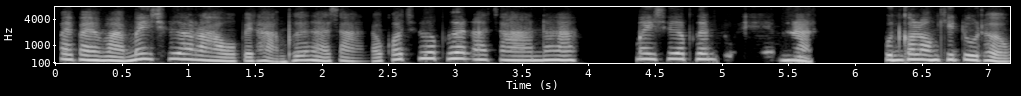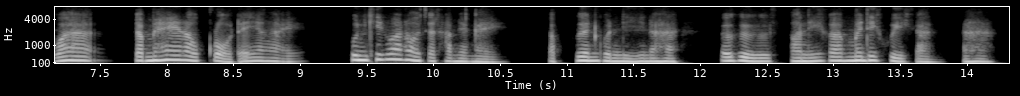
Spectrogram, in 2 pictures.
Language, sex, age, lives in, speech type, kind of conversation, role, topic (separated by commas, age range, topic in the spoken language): Thai, female, 50-54, Thailand, conversation, advice, user, คุณทะเลาะกับเพื่อนสนิทเรื่องอะไร และอยากให้ความสัมพันธ์ต่อจากนี้เป็นอย่างไร?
